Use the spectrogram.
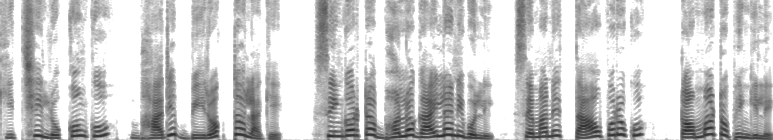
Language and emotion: Odia, disgusted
